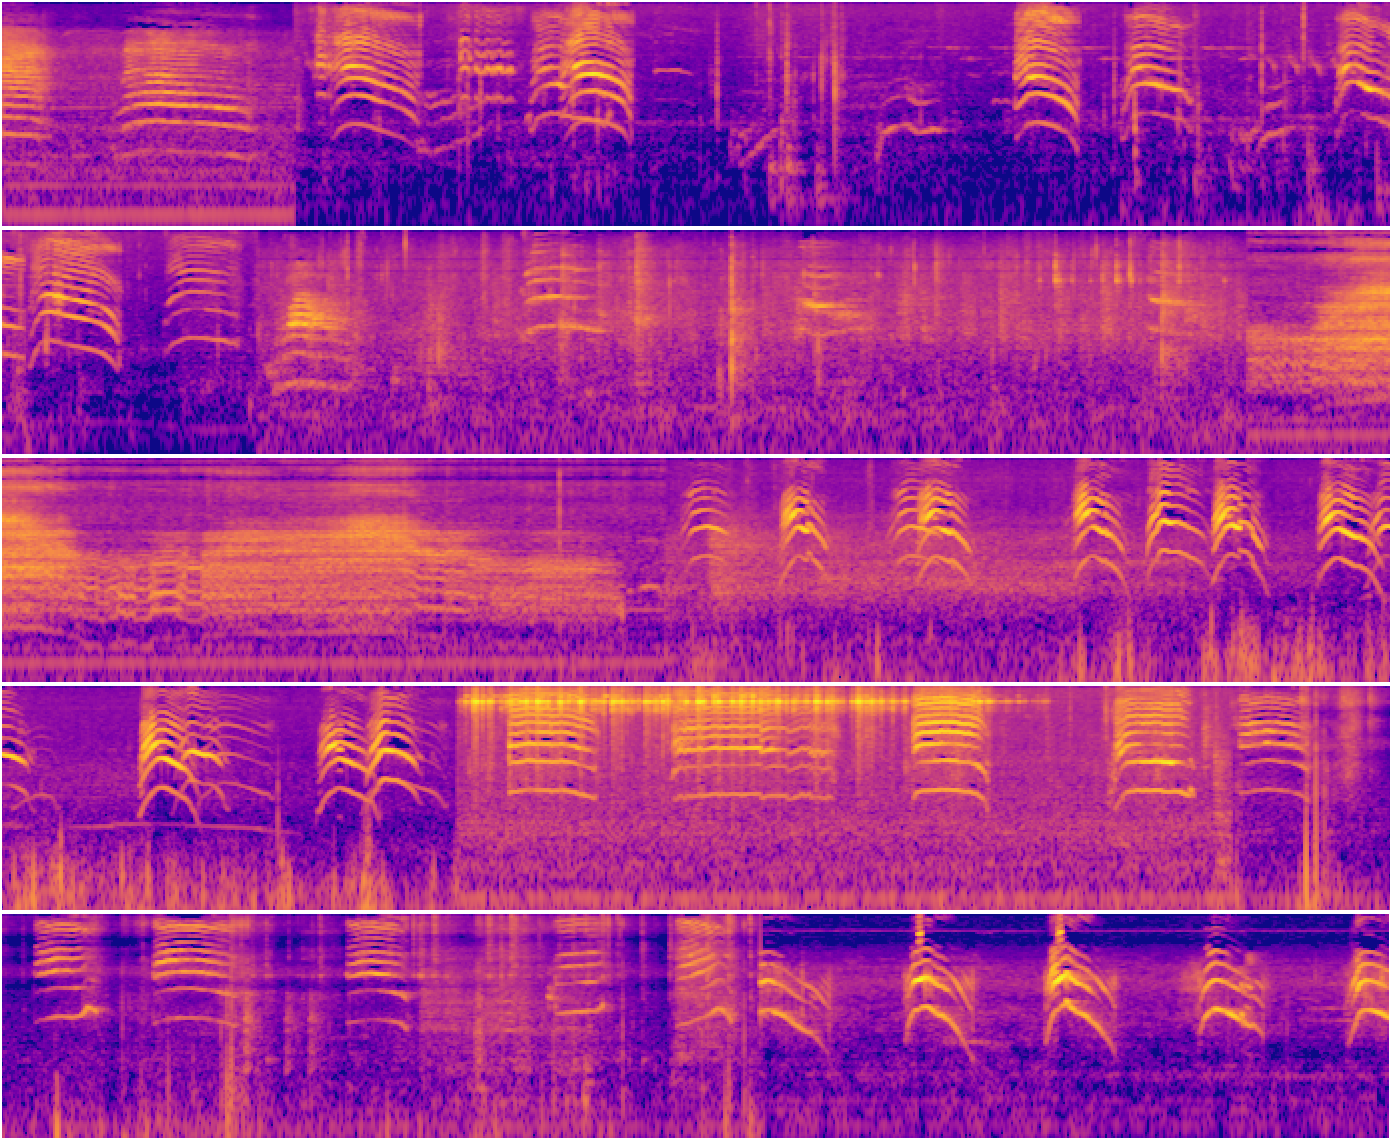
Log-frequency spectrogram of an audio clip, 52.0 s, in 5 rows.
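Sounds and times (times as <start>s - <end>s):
kittens mewing: 19.8s - 26.2s.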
